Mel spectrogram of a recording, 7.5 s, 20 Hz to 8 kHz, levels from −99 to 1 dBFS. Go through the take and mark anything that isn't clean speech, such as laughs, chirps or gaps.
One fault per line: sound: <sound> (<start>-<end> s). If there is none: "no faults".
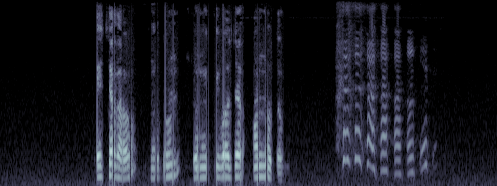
sound: laugh (5.0-6.6 s)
